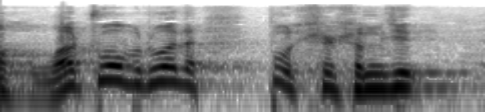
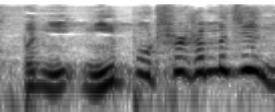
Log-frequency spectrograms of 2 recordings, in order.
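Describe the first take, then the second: First: Chuckling, offhand, stress on 捉; laughing shrug. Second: High, louder, 劲 falling hard; indignant retort. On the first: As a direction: toss off 我捉不捉的不吃什么劲 with a laugh. Fake monk shrugs it off. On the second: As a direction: throw 不吃什么劲 back at him, stuttering in outrage. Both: Acted.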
